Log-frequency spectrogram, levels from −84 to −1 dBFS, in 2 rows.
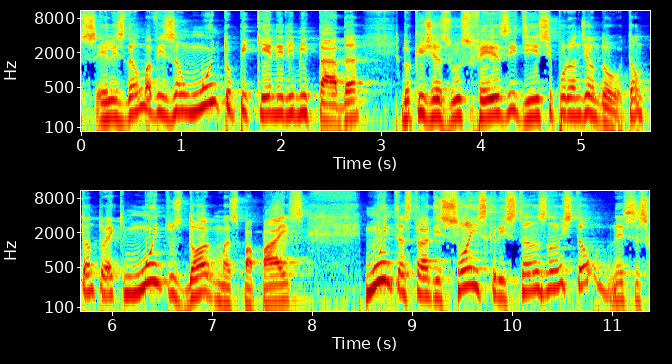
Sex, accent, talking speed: male, Brazilian, 160 wpm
